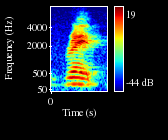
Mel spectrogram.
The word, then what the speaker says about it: read: En presente se dice read, en pasado se escribe igual, pero la pronunciación es read.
